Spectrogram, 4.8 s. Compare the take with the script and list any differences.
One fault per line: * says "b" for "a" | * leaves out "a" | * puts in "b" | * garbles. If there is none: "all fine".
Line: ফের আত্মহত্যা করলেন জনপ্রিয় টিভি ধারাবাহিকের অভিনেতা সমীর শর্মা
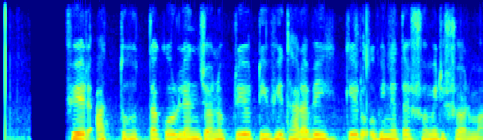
all fine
